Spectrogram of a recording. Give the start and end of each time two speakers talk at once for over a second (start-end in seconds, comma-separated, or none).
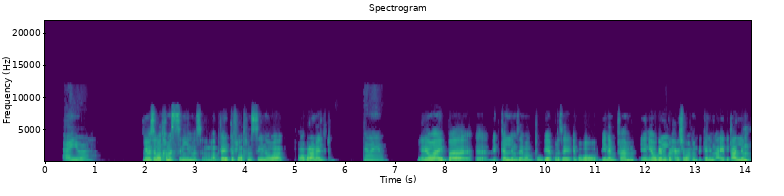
none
